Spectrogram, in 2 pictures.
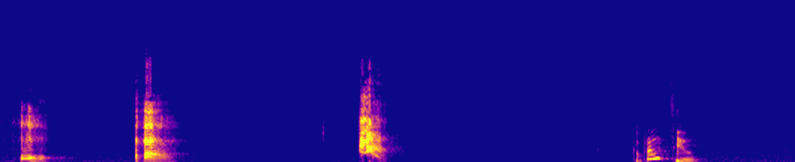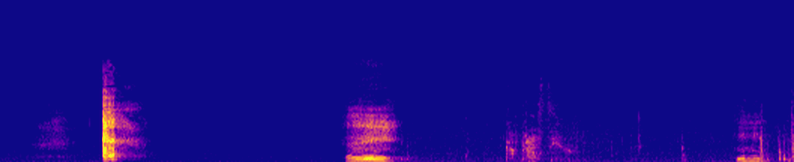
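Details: Young girl sneezing repeatedly: a run of small, quick sneezes mixed with high giggles and babbling, recorded on a Flip Video camera.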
